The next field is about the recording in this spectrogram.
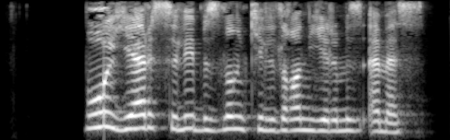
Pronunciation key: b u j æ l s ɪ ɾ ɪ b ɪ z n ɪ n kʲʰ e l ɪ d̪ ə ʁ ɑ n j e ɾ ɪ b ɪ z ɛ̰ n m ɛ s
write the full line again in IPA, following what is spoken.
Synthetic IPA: b u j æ ɾ s ɪ l ɪ b ɪ z n ɪ ŋ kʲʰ e l ɪ d̪ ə ʁ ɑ n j e ɾ ɪ m ɪ z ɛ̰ m ɛ s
